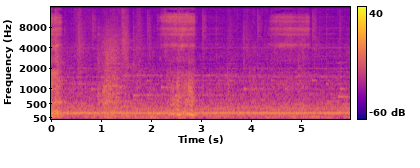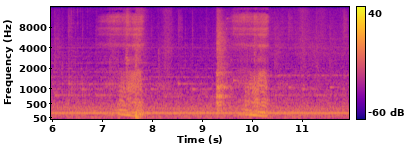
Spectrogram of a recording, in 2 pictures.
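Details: Puppy napping after hard play, snoring: soft rattling snores every four to five seconds over a steady hum of room noise.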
